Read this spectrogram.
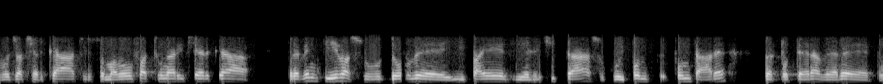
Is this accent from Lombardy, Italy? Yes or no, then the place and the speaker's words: yes; Voghera, Lombardy, Italy; also born or lived in Rovereto; Io sono nato a Rovereto, ma ho vissuto a Voghera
